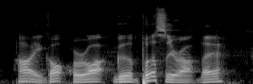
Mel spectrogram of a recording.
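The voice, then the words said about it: Put-on Australian accent, sounds Southern. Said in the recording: “I don't know what accent ... is. Is that like Alabama or where? ... No, it's Australia. ... It's the Alabama of Australia.”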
